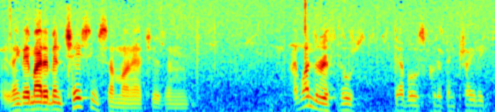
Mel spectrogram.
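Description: Crisp commanding leader. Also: male voice, lowish voice, big pitch swings, normal speed, fairly bright tone, slight background noise, poor audio. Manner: crisp, authoritative orders. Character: commanding male expedition leader. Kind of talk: 1930s radio acting.

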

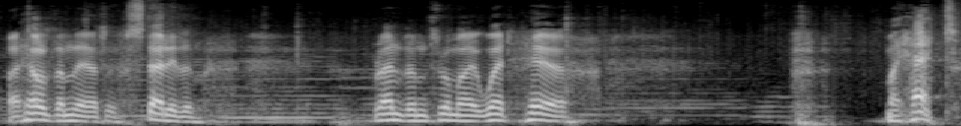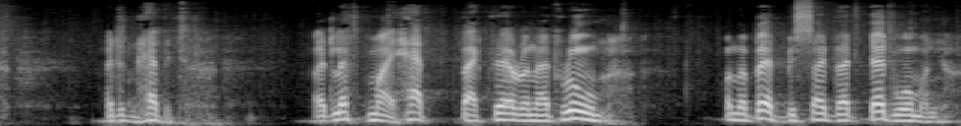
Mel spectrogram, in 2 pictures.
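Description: A man's voice: medium pitch, a little slow, pauses often, lightly acted. An actor playing a terrified, shell-shocked man on the run, narrating urgently in a vintage radio drama style. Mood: panicked, breathless. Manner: dramatic, haunted, urgent delivery. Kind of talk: 1940s-50s radio drama acting, first-person narration. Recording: dull vintage radio recording, music behind.

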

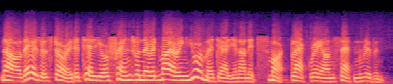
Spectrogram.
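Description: A woman announcer on a 1940s radio show, chatty, reading a sales pitch. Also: normal speed. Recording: dull, old radio recording.

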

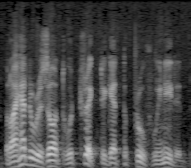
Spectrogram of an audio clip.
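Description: A cool gentleman detective in an old radio mystery. The voice is fairly low, with very animated intonation and an assured, explanatory manner. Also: quick pace, slightly rough, poor audio. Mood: matter-of-fact. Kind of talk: 1950 radio crime drama acting.

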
